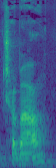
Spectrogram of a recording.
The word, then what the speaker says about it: Trabal: First name Wilson, W-I-L-S-O-N. Last name Trabal, T-R-A-B-A-L hyphen Figueroa, F-I-G-U-E-R-O-A.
